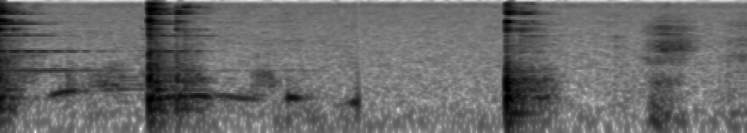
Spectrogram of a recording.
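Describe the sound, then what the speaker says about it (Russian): Coins dropped one at a time into a glass of water give a few sharp, bright clinks spaced apart, with faint ringing and small splashy taps between, quiet and close. "Теперь беру монеты, кидаю."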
